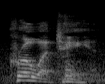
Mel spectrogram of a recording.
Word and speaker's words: Croatan: Croatan is actually how you say it.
